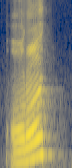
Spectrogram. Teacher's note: On entend le hems ici, au niveau du ta sakin, le petit souffle qui sort en même temps.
